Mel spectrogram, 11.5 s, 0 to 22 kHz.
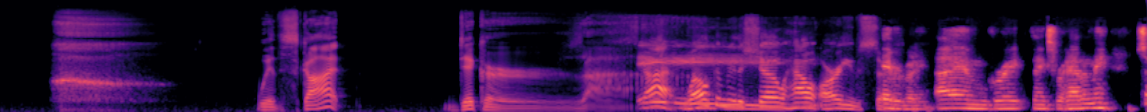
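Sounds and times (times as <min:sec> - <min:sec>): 
deep hot breath inhaled sharply through the mouth: 0:00.5 - 0:01.8
speech: 0:02.6 - 0:03.5, 0:04.5 - 0:11.4.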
